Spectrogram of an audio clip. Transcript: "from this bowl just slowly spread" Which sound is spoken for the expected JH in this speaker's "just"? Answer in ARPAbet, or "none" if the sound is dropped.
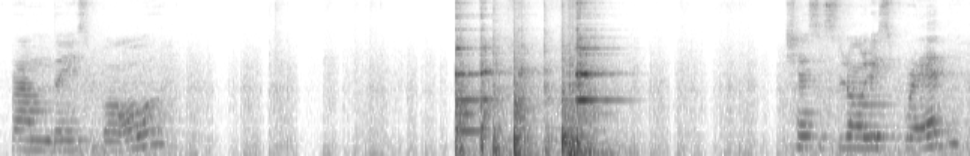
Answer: CH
